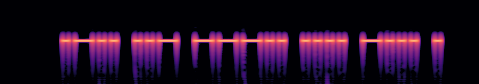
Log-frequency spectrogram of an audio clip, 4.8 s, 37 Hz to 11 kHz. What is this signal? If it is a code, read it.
Morse code, heard as a keyed tone, about 20 wpm, 700 Hz. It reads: LU8HBE
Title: DXCC-100 Call Signs - 6 Characters - Repeated 3x - 20wpm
